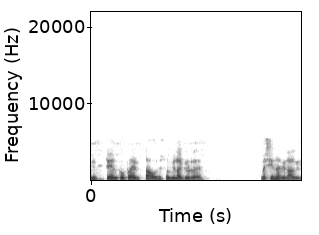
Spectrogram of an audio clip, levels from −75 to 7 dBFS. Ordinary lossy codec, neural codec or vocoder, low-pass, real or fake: MP3, 32 kbps; vocoder, 22.05 kHz, 80 mel bands, HiFi-GAN; 5.4 kHz; fake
